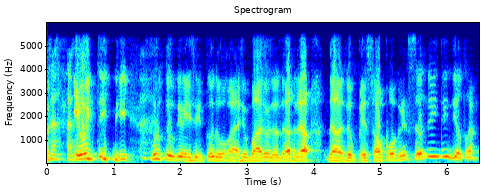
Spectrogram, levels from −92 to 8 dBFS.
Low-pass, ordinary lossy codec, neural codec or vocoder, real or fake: 5.4 kHz; none; codec, 24 kHz, 6 kbps, HILCodec; fake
